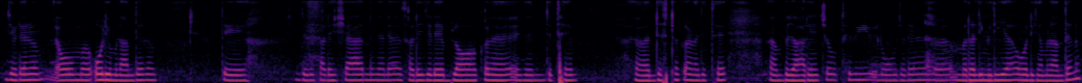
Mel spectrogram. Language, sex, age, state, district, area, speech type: Dogri, female, 18-30, Jammu and Kashmir, Reasi, rural, spontaneous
